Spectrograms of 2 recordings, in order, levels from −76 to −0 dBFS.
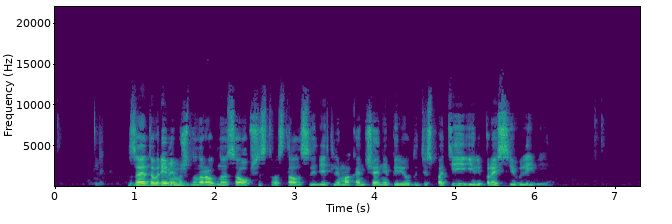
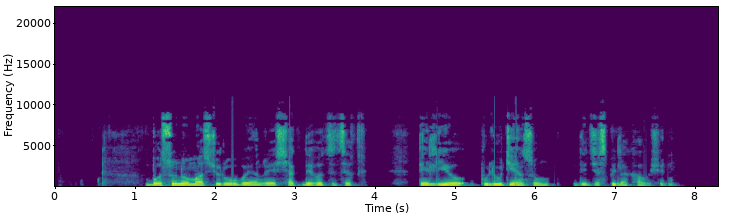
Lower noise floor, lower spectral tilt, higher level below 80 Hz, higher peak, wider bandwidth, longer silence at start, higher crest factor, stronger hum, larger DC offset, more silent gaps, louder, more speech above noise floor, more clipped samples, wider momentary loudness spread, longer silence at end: about the same, -61 dBFS vs -61 dBFS; second, -3.5 dB/octave vs -5.5 dB/octave; second, -64 dBFS vs -46 dBFS; about the same, -2 dBFS vs 0 dBFS; first, 12.5 kHz vs 9.6 kHz; about the same, 0.5 s vs 0.6 s; about the same, 18 dB vs 14 dB; neither; neither; neither; second, -19 LUFS vs -14 LUFS; second, 42 dB vs 47 dB; neither; second, 9 LU vs 14 LU; first, 1.15 s vs 0.55 s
